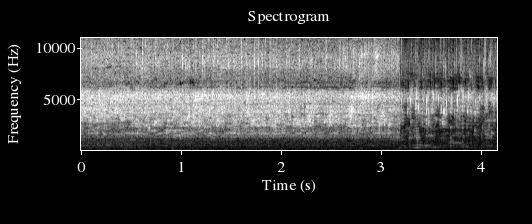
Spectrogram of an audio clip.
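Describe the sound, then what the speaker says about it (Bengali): Water running steadily into a cooking pot while a vegetable dish with paneer, cauliflower, carrot and peas is made, a continuous close hiss and splash that thins out near the end. "জল দিয়ে দিচ্ছি"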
